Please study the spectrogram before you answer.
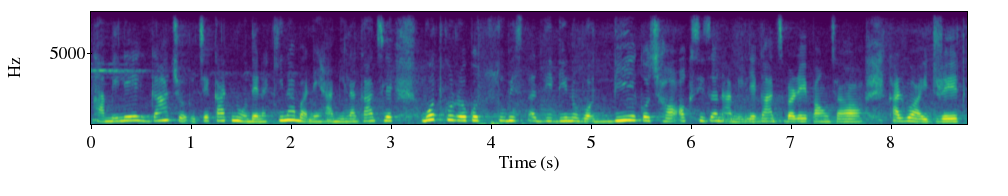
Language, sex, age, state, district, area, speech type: Nepali, female, 18-30, West Bengal, Alipurduar, urban, spontaneous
